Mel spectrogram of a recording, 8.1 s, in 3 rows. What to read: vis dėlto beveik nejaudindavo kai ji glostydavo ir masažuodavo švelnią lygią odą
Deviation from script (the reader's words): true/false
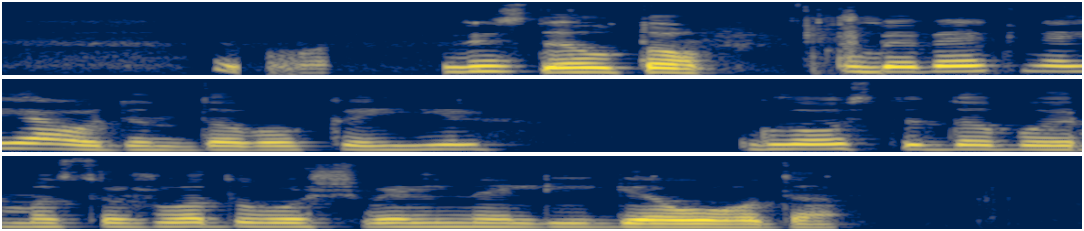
false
